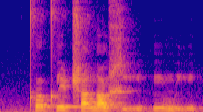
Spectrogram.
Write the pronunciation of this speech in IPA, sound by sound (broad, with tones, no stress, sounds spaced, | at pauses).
t̪ʰ ɤ˥˩ t̪ʰ i˥ ʈ͡ʂʰ ä˧˥ n̪ ɑ˥˩ ʊ̯ ɕ ḭ˨˩˦ | i˧˥ m ḭ˨˩˦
